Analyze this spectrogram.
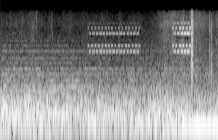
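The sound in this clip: A telephone rings twice, a long electronic trill and then a shorter burst, over a steady low hum with no voices.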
